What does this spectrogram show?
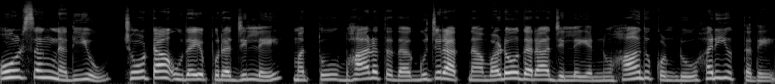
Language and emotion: Kannada, neutral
